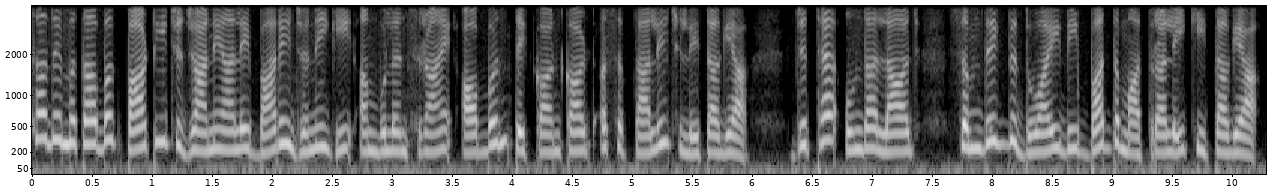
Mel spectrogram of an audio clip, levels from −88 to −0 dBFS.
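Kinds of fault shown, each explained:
No kinds of fault are heard in this speech clip.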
